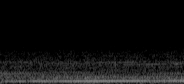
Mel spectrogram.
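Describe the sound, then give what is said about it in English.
A car engine runs steadily with a low, droning hum and a strong tonal whine, loud and continuous for the whole stretch with no talking over it. “You hear my engine roaring?”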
